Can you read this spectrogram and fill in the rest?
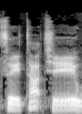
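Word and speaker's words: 一日: It's pronounced tsuitachi when the 1 is in front of the symbol for day, even though neither of these symbols have these pronunciations.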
